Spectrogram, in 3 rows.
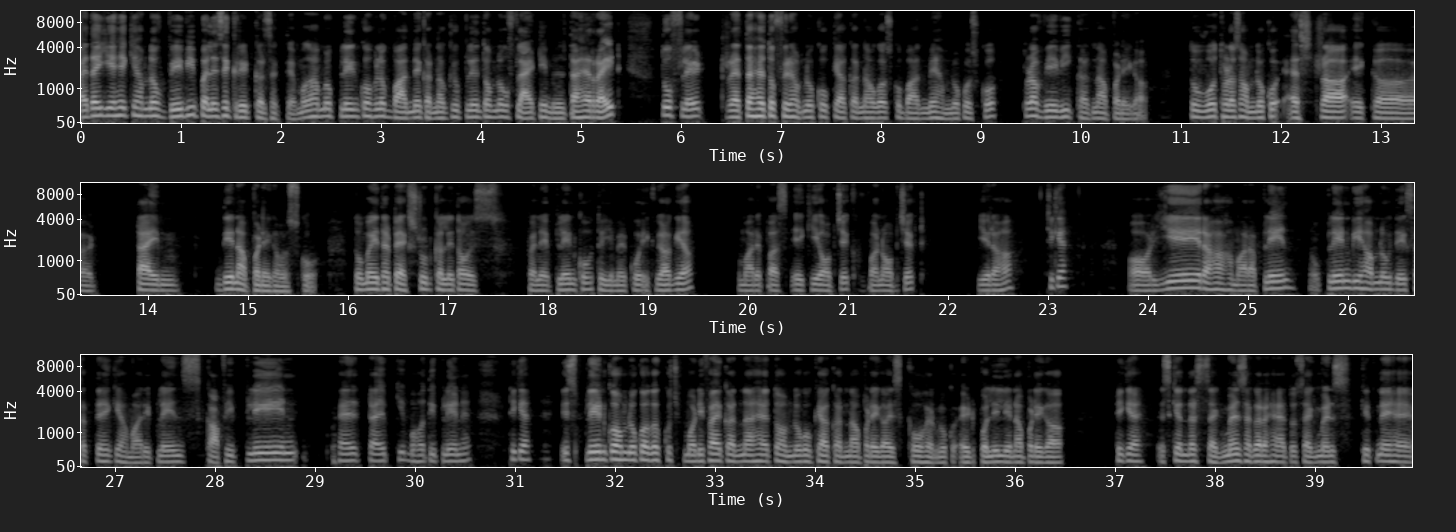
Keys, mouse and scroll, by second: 0.2 middle click, 2.0 click, 7.9 click, 10.7 click, 11.2 click, 12.2 e, 16.2 click, 17.5 click, 19.8 alt+middle click, 21.0-22.2 drag, 22.5 alt+middle click, 23.5 middle click, 24.1 click, 24.8 alt+middle click, 25.5 middle click, 26.5-27.6 drag, 27.8-29.4 alt+middle drag, 30.0-31.2 middle drag, 31.3 alt+middle click, 34.4 click, 35.5 e, 36.6 click, 37.6 click, 39.5 alt+middle click.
